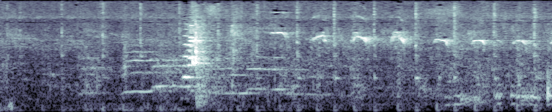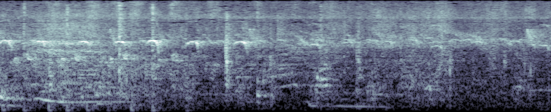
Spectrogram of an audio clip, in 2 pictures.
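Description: Chickens clucking and calling in a farmyard, with a run of short high-pitched notes in the middle.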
